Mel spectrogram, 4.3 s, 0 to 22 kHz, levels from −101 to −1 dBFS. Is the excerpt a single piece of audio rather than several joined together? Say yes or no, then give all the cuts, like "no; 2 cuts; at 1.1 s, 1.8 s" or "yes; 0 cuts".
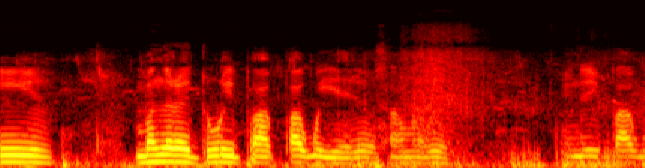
yes; 0 cuts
